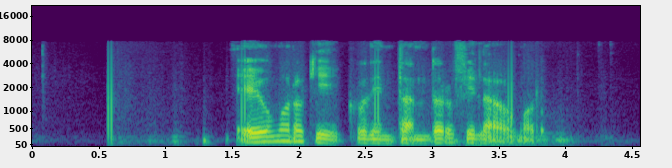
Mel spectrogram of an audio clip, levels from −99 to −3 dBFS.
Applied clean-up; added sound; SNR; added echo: neural mask model RNNoise.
